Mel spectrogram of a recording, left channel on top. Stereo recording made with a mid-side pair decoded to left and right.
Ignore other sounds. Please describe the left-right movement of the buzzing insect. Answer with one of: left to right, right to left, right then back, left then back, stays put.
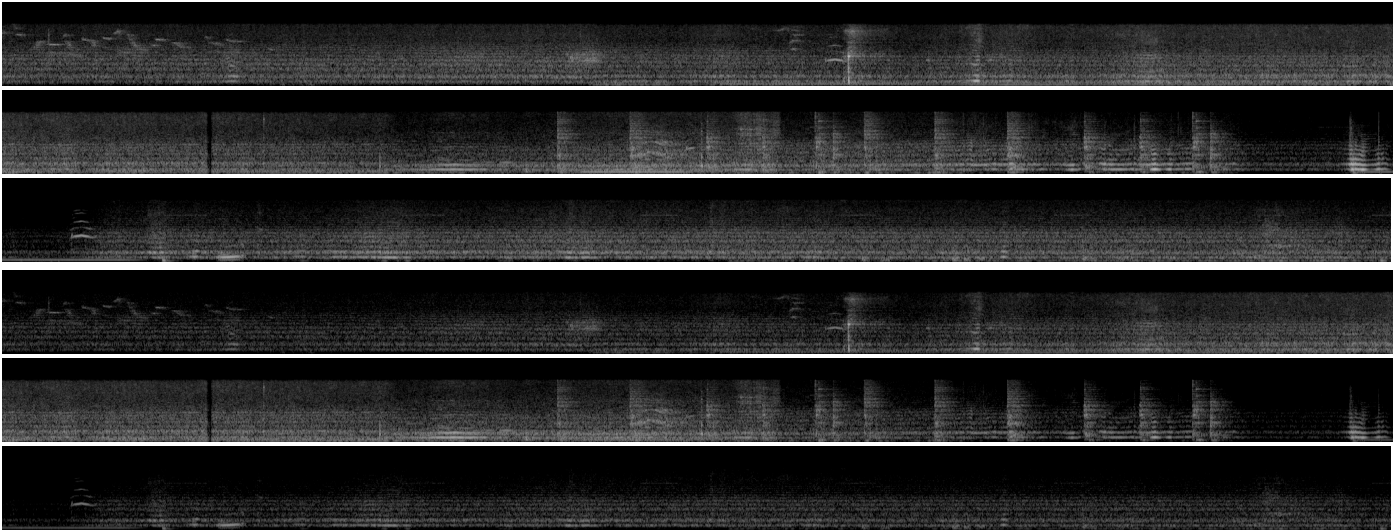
right then back.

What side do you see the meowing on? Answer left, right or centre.
left.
